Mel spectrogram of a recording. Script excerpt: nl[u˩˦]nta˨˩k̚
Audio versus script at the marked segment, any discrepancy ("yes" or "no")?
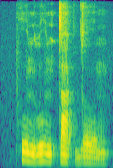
yes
